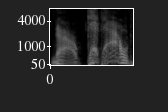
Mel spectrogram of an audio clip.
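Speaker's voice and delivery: creature voice in a whisper. Retelling how Gollum kicked them out of a building, in the Gollum voice. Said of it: "but like in the Gollum voice".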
